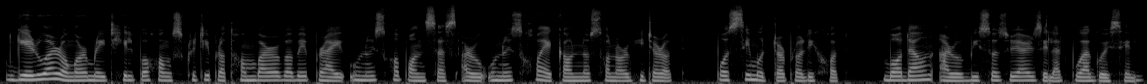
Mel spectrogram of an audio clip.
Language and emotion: Assamese, neutral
